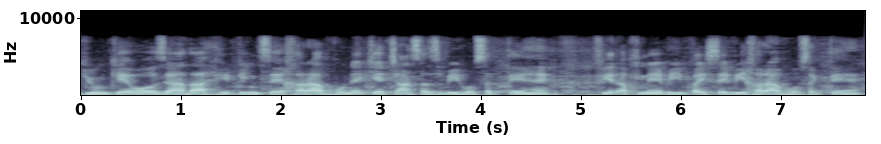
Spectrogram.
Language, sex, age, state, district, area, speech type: Urdu, male, 30-45, Telangana, Hyderabad, urban, spontaneous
